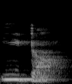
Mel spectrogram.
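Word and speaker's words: η: ঠিক আছে, উচ্চারণটা লিখে দিচ্ছি এখানে, এই যে এইখানে দেখো, এই যে নীল রঙে লেখা আছে, এর উচ্চারণটা হচ্ছে ইটা।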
